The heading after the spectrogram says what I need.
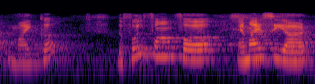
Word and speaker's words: MICR: This type of a device, it's called as mica, spelt as, if you pronounce it, it is MYKER, mica.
